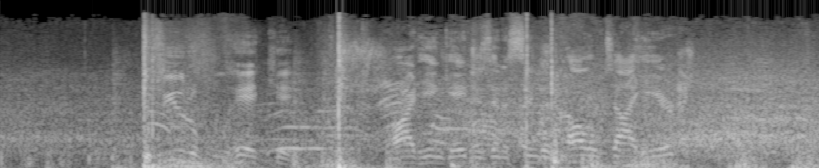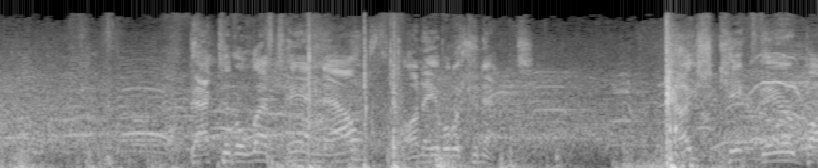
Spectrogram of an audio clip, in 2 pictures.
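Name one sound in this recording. Blows land with sharp thuds.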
